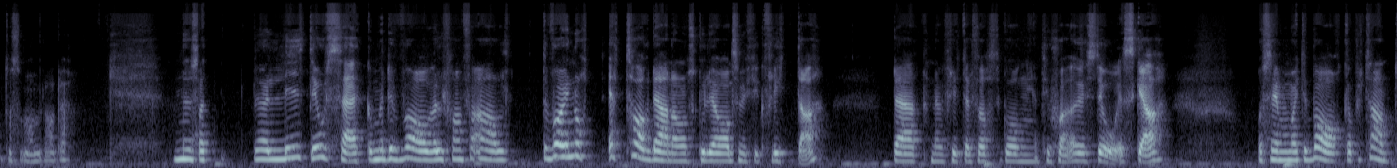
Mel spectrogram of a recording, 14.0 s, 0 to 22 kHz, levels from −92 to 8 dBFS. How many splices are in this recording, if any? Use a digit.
5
